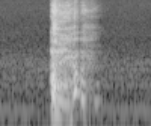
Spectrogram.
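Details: A female gives a single abrupt, harsh, barky cough burst of about half a second in a quiet room, among coughs some wet, most barky; finding: barky cough.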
